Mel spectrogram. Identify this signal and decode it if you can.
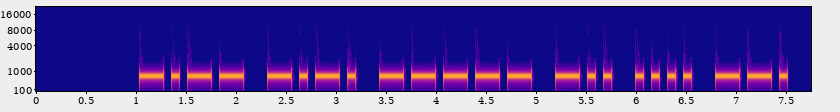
Morse code, heard as a keyed tone, about 15 wpm, 700 Hz. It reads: YC0DHG
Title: DXCC-100 Call Signs - 6 Characters - 15wpm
